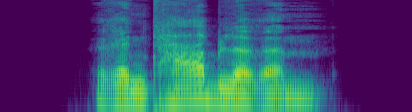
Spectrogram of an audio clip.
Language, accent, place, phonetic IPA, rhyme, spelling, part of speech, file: German, Germany, Berlin, [ʁɛnˈtaːbləʁəm], -aːbləʁəm, rentablerem, adjective, De-rentablerem.ogg
- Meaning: strong dative masculine/neuter singular comparative degree of rentabel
